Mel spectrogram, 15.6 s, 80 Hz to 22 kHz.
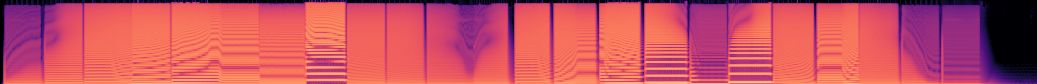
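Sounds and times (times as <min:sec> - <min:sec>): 
modulated oscillator tone from a 261e oscillator: 0:00.0 - 0:14.8.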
